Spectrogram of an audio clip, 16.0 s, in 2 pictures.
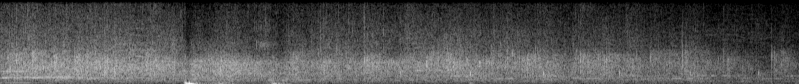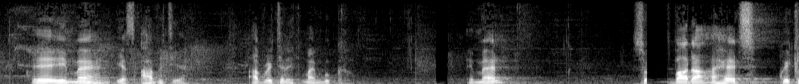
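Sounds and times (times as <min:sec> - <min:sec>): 
audience clapping: 0:00.0 - 0:10.0
speech: 0:08.3 - 0:11.5, 0:12.7 - 0:13.2, 0:14.3 - 0:15.9.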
